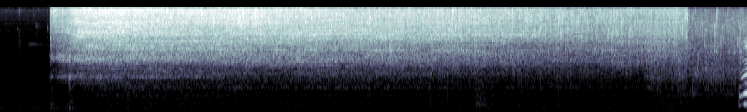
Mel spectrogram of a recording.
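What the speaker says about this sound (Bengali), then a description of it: "জিরেটা ভাজা হয়ে গেলে এবার আমি মেখে রাখা মাছটা তেলের মধ্যে দিয়ে দেবো।" Marinated koi fish drops into hot oil with fried cumin and bursts into a loud, close sizzle that hisses steadily and fades slightly over several seconds.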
